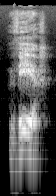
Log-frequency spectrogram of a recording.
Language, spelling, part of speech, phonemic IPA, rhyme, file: Dutch, weer, adverb / noun / conjunction / verb, /ʋeːr/, -eːr, Nl-weer.ogg
- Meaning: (adverb) 1. again, once more 2. back; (noun) 1. weather 2. defense 3. resistance 4. seisin 5. wether 6. callus 7. knot in wood 8. foxing (in textiles); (conjunction) whether; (noun) man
